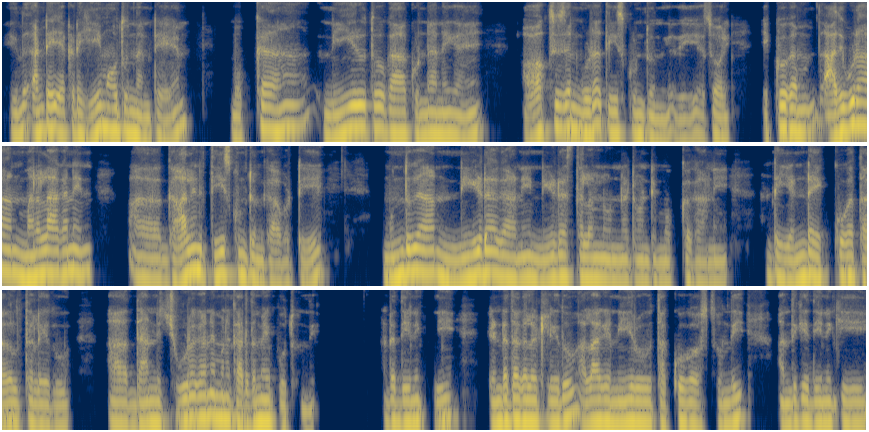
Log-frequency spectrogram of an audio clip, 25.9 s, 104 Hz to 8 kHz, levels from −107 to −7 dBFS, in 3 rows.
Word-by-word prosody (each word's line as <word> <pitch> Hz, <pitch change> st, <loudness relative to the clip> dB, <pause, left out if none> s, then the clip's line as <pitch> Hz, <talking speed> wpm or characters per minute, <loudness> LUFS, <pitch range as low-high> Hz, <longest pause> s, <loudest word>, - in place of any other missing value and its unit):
ఇద్ 135 Hz, +5 st, -1 dB
అంటే 150 Hz, +3 st, +2 dB
అక్కడ 135 Hz, 0 st, -3 dB, 0.2 s
ఏమవుతుందంటే 135 Hz, -7 st, +1 dB, 0.7 s
మొక్క 110 Hz, -3 st, -8 dB, 0.7 s
నీరుతో 160 Hz, +6 st, +3 dB
గాకుండానే 130 Hz, -1 st, 0 dB
గా 120 Hz, -, -2 dB, 0.8 s
ఆక్సిజన్ 155 Hz, +3 st, +1 dB
గూడా 130 Hz, +6 st, +3 dB
తీసుకుంటుంది 125 Hz, -5 st, -1 dB
అది. 105 Hz, -1 st, -8 dB, 0.2 s
సొ, -, -, -5 dB, 0.5 s
ఎక్కువగా 155 Hz, +3 st, +3 dB, 0.4 s
అది 125 Hz, +5 st, +5 dB
గూడా 180 Hz, 0 st, +6 dB, 0.3 s
మనలాగానే 155 Hz, +3 st, +3 dB, 0.6 s
ఆహ్, 125 Hz, -2 st, -2 dB
గాలిని 155 Hz, +8 st, +4 dB
తీసుకుంటుంది 140 Hz, -5 st, +2 dB
కాబట్టి, 105 Hz, +1 st, -6 dB, 0.8 s
ముందుగా 160 Hz, +5 st, +4 dB, 0.3 s
నీడ 140 Hz, +5 st, +4 dB, 0.2 s
గానీ, 125 Hz, -1 st, +1 dB, 0.2 s
నీడ 130 Hz, +3 st, 0 dB
స్థలంలో 125 Hz, -1 st, 0 dB
ఉన్నటువంటి 115 Hz, 0 st, -4 dB
మొక్క 110 Hz, +1 st, -12 dB
గానీ 110 Hz, 0 st, -6 dB, 0.4 s
అంటే 135 Hz, -1 st, -4 dB
ఎండ 130 Hz, +4 st, +3 dB
ఎక్కువగా 135 Hz, 0 st, -2 dB
తగులుతలేదు. 115 Hz, -1 st, -3 dB, 0.5 s
ఆహ్, 120 Hz, 0 st, -1 dB
దాన్ని 125 Hz, +1 st, +2 dB
చూడగానే 150 Hz, +4 st, +1 dB
మనకు 145 Hz, -2 st, +1 dB
అర్థమైపోతుంది. 115 Hz, -5 st, -1 dB, 0.7 s
అంటే 130 Hz, +1 st, -2 dB
దీనికి 130 Hz, 0 st, -1 dB, 0.5 s
ఎండ 125 Hz, +2 st, +3 dB
తగలట్లేదు 130 Hz, 0 st, +3 dB, 0.2 s
అలాగే 130 Hz, +2 st, +3 dB
నీరు 130 Hz, 0 st, +4 dB, 0.2 s
తక్కువగా 120 Hz, +3 st, -2 dB
వస్తుంది. 120 Hz, +4 st, -2 dB, 0.4 s
అందుకే 125 Hz, +3 st, -1 dB
దీనికి 125 Hz, 0 st, -1 dB
130 Hz, 110 wpm, -28 LUFS, 120-140 Hz, 0.8 s, గూడా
